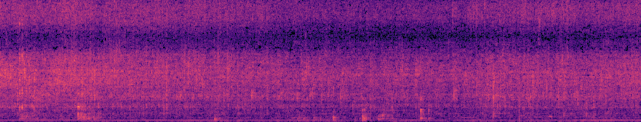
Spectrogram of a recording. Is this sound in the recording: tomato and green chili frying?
yes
